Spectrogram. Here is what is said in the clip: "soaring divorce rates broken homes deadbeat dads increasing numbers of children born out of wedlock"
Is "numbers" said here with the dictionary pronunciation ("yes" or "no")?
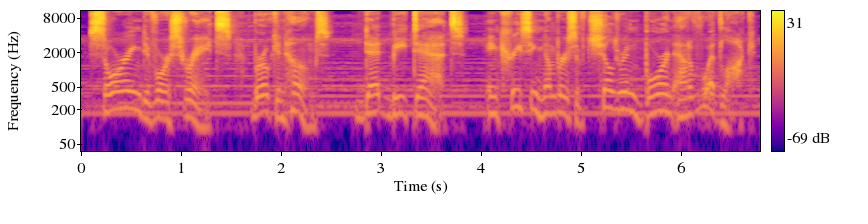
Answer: yes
